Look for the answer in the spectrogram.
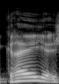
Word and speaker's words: Gray: Faut dire que ça se prononce de la même façon. C'est Grey, G-R-A-Y, hein,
